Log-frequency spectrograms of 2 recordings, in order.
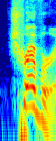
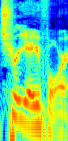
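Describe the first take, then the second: First: The first vowel is a short 'e' sound. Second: The first vowel is a long 'ee-uh' sound. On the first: The speaker calls it right. "it said Trevor" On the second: The speaker calls it wrong. "They always say Triavor"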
